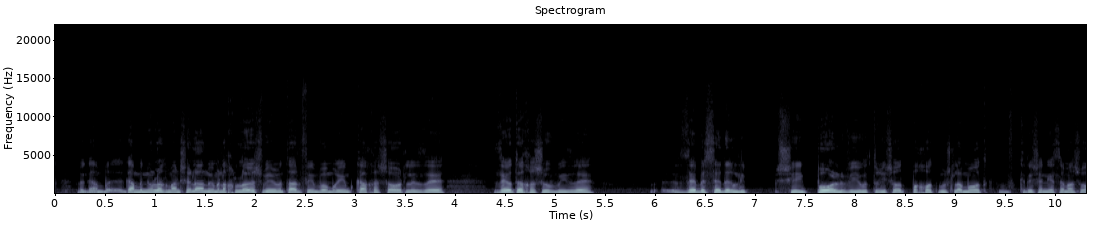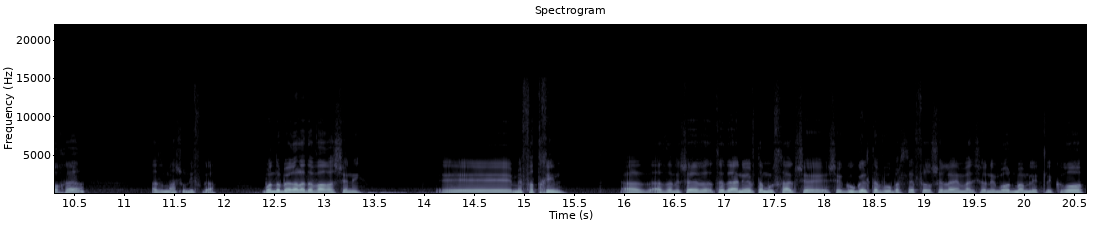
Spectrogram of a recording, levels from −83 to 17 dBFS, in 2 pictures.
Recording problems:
muffled; very; fading above 1.5 kHz

